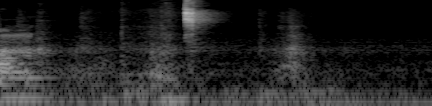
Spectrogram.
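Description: A door shuts with a single dull thud and a brief sharp click, muffled and slightly distant, set against a quiet room with low background rumble.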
